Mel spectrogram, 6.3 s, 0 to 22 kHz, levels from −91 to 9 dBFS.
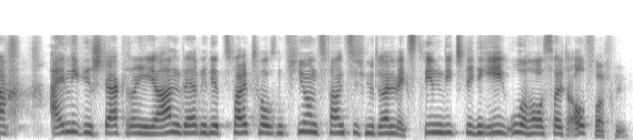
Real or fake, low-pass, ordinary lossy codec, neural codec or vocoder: fake; none; none; codec, 16 kHz, 1 kbps, FunCodec, trained on Chinese and English, 50 frames a second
